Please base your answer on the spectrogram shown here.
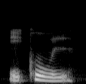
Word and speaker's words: école: L'accent aigu is placed on E and it sounds like A like A in English. For example, débutant. Débutant means beginner. Étudiant. Étudiant means a student. École.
